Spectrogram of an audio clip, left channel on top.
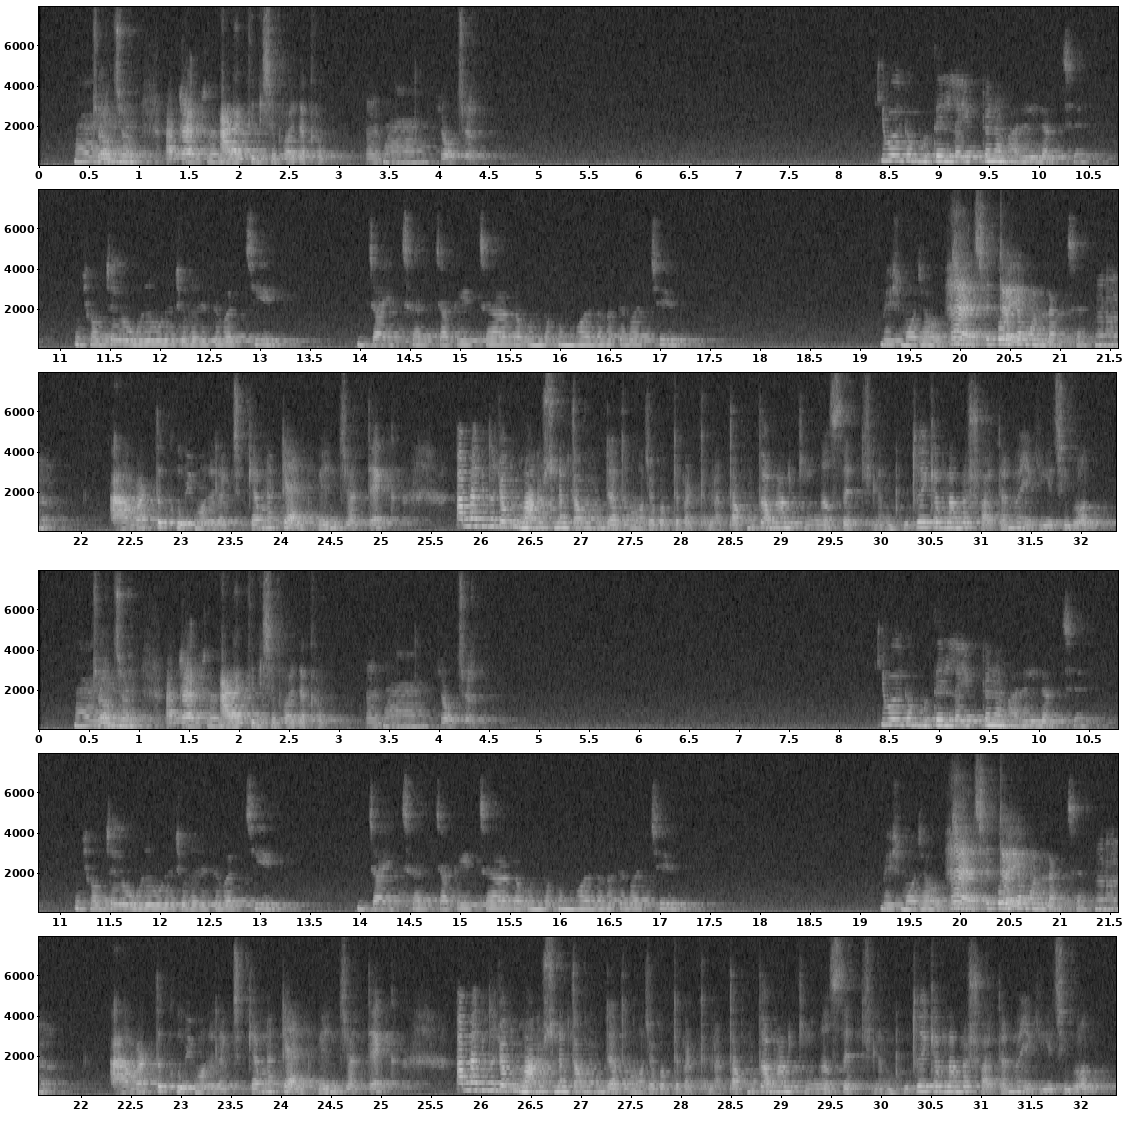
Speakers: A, on the left (about 45°); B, on the left (about 85°).
A: হ্যাঁ
B: চল
A: হ্যাঁ
B: চল
A: হ্যাঁ
B: আমরা
A: চল চল
B: আর একদিন এসে ভয় দেখাবো হম
A: হ্যাঁ
B: চল চল
A: কি বলতো ভূতের লাইফটা না ভালোই লাগছে আমি সব জায়গায় উড়ে উড়ে চলে যেতে পারছি যা ইচ্ছা যাকে ইচ্ছা যখন তখন ভয় দেখাতে পারছি বেশ মজা হচ্ছে
B: হ্যাঁ সেটাই
A: তোর কেমন লাগছে
B: হুম আমার তো খুবই মজা লাগছে কেমন একটা অ্যাডভেঞ্চার দেখ আমরা কিন্তু যখন মানুষ ছিলাম তখন কিন্তু এত মজা করতে পারতাম না তখন তো আমরা অনেক ইনোসেন্ট ছিলাম ভূত হয়ে কেমন আমরা শয়তান হয়ে গিয়েছি বল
